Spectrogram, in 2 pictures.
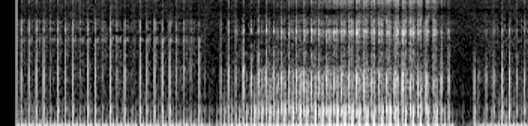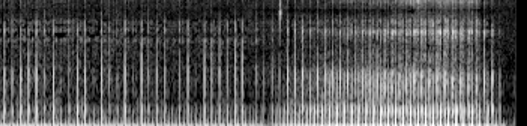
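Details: Kittens purring steadily in a rapid low rumbling rhythm, loud and close, with brief breaks between breaths.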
